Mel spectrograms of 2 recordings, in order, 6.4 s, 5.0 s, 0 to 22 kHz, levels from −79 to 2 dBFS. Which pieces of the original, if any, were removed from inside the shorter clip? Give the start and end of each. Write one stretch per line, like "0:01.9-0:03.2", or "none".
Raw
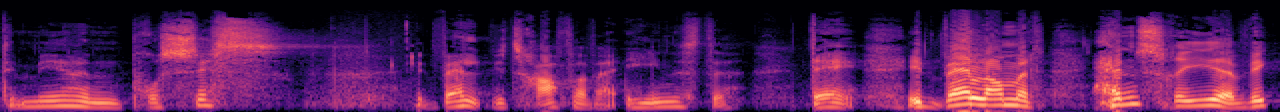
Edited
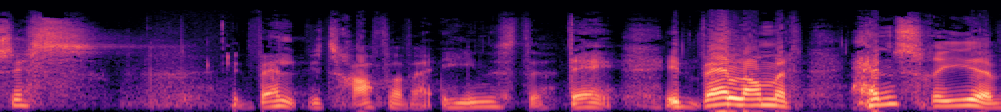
0:03.7-0:04.0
